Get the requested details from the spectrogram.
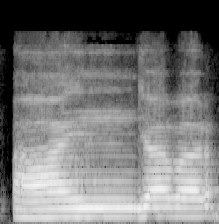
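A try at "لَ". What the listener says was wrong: আইন নই, লাম।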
